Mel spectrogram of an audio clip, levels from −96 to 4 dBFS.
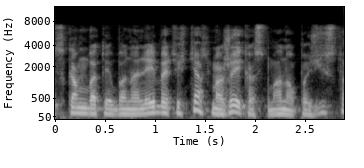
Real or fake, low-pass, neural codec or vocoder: fake; 7.2 kHz; codec, 16 kHz, 4 kbps, FunCodec, trained on LibriTTS, 50 frames a second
